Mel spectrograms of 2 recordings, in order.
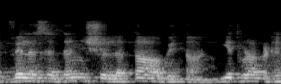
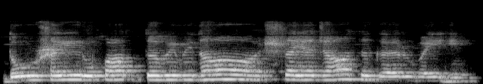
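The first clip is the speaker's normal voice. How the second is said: verse recitation; 5 semitones higher, slower than usual. Shown as a demonstration. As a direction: recite each line with care.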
